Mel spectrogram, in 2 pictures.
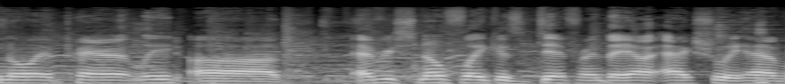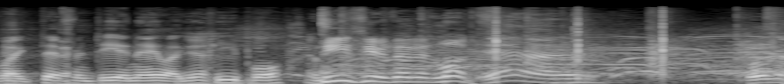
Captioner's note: laughter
